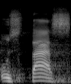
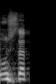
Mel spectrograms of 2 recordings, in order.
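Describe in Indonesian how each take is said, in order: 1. Konsonan akhirnya adalah bunyi s. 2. Konsonan akhirnya adalah bunyi z. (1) "karena orang Sulawesi jadi es semua" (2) "Jangan pernah cari ustadz"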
